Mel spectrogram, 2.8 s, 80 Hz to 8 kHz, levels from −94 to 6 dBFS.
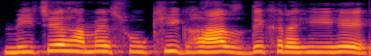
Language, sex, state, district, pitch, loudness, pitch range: Hindi, female, Madhya Pradesh, Bhopal, 250 Hz, -15 LUFS, 235-260 Hz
